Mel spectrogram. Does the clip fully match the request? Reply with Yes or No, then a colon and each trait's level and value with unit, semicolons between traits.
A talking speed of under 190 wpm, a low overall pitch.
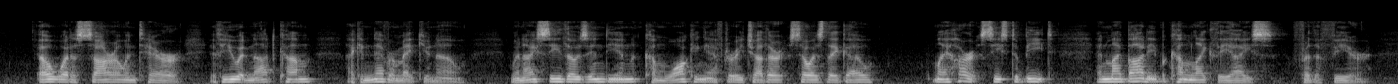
No: average, 195 wpm; low, 110 Hz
